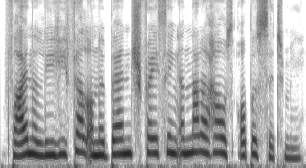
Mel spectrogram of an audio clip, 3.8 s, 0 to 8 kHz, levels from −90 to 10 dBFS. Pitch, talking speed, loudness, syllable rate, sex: 245 Hz, 170 wpm, -14 LUFS, 5.4 syllables/s, female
